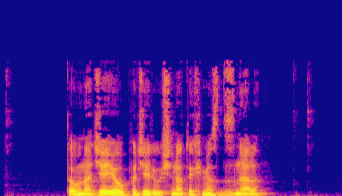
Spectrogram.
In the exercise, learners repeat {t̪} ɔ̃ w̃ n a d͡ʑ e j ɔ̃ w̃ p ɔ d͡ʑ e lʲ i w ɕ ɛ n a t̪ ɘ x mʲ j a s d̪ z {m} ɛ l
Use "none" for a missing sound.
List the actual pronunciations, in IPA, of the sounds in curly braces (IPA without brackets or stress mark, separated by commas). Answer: t̪, n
